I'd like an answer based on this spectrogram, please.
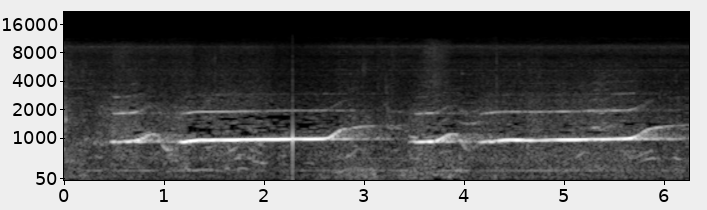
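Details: Captive male walrus whistling at Dolfinarium Harderwijk in the Netherlands, April 2010, a mating-season display to draw females: two sustained flute-like tones, level in pitch, each closing with a brief rising lift, separated by a short pause.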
